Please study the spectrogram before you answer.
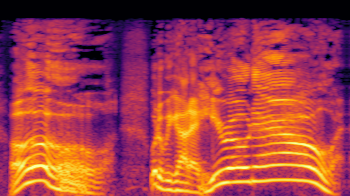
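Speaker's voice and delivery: high, loud mocking challenge; jeering taunt. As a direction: sneer loudly at the would-be hero. [name] taunts Ralph in the fight.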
